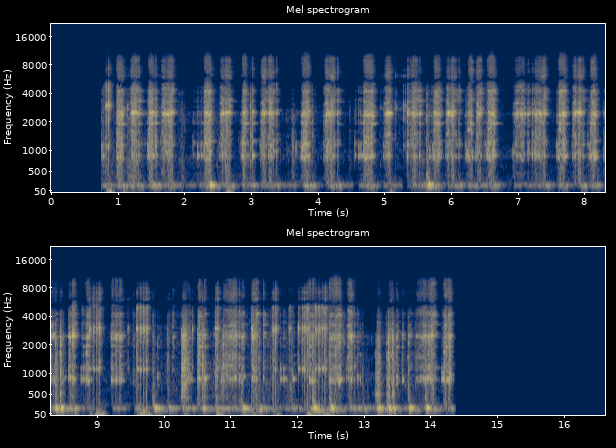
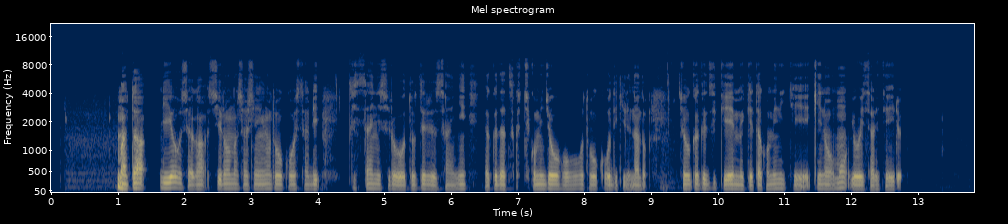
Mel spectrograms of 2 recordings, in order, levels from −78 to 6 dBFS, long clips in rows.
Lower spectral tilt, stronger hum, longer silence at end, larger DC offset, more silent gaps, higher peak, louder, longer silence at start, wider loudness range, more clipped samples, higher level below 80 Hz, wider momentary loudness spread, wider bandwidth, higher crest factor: second, -3.5 dB/octave vs -6.5 dB/octave; neither; first, 2.25 s vs 1.1 s; neither; neither; about the same, 0 dBFS vs -2 dBFS; first, -17 LUFS vs -26 LUFS; second, 0.75 s vs 1 s; about the same, 3 LU vs 5 LU; neither; first, -44 dBFS vs -58 dBFS; second, 8 LU vs 11 LU; first, 11 kHz vs 9.4 kHz; second, 18 dB vs 24 dB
